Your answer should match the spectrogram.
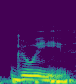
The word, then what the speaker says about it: Guweiz: Zeronis is actually a former video game illustrator, but, I think who I'm looking for is, hold on, Guiz. It's spelled G-U-W-E-I-Z.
